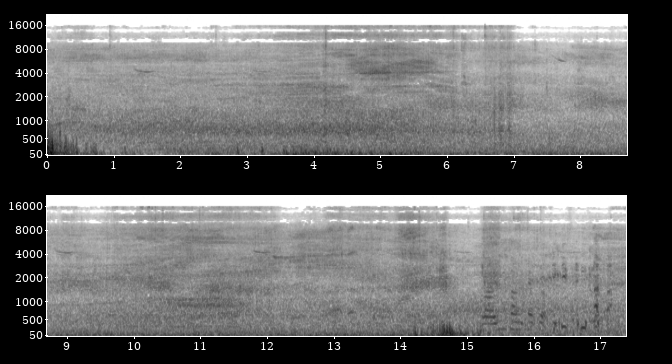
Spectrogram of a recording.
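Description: Wind buffeting the microphone over a steady outdoor hiss, with stronger gusts about four seconds in and again near the end.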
